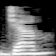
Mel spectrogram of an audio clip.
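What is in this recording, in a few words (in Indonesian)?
"jam", Indonesian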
